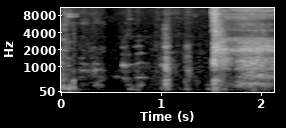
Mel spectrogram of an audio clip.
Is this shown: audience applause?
no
